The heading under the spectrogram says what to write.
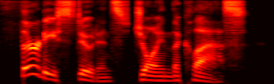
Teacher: In 30, the strong beat is on the first part.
